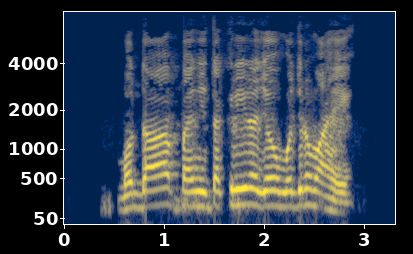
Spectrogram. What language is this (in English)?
Sindhi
